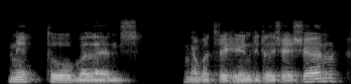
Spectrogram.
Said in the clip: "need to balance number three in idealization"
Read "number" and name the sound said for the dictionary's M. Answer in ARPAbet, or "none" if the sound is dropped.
none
